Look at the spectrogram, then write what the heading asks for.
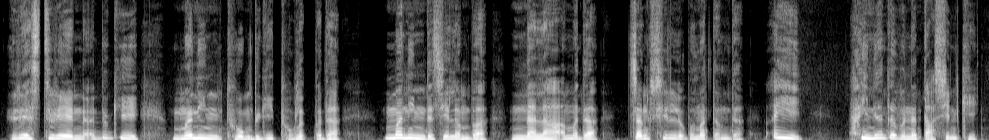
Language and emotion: Manipuri, disgusted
